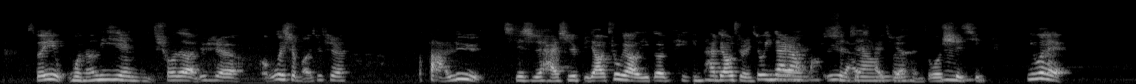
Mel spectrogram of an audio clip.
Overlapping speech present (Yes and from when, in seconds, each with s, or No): Yes, from 7.8 s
